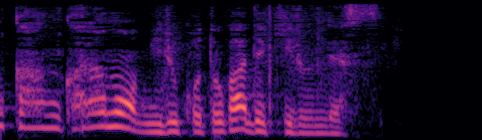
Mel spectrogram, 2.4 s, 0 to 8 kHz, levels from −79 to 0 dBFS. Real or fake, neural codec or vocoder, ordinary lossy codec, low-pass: real; none; MP3, 48 kbps; 7.2 kHz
